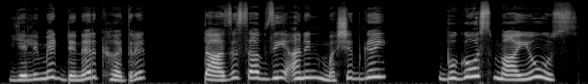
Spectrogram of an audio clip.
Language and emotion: Kashmiri, sad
